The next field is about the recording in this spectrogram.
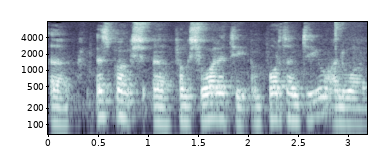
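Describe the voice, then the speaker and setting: A man's voice: medium pitch, fairly even intonation, fairly quick, darkish tone, a little hiss or hum. Hesitant young man interviewing. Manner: hesitant, feeling for words. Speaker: student interviewer. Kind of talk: interview questions, halting delivery.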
